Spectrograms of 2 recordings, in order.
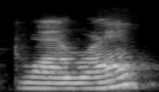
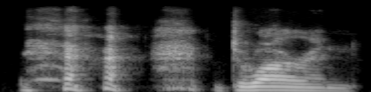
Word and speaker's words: Doiron: paul first of all am i pronouncing it right my friend is not good you're crunchifying it more than you need to save for me dwarin dwarin okay i was just trying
